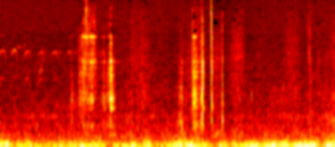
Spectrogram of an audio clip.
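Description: Wind rumble on the microphone, with a bird chirping a quick run of about six repeated notes during the first second. A few sharp clicks come about a second in and again a little before three seconds.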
